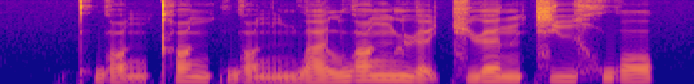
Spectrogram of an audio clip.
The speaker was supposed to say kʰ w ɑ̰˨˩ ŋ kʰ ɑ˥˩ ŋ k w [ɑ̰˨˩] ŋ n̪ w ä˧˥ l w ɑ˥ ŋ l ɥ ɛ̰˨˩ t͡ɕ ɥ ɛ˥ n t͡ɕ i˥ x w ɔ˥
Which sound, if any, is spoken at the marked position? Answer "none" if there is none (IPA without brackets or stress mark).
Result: ɑ̰˨˩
